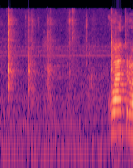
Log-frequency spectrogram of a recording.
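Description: A metal spoon clinking lightly against a mortar while scooping out crushed garlic paste. There are several small clicks about a third of a second apart.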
